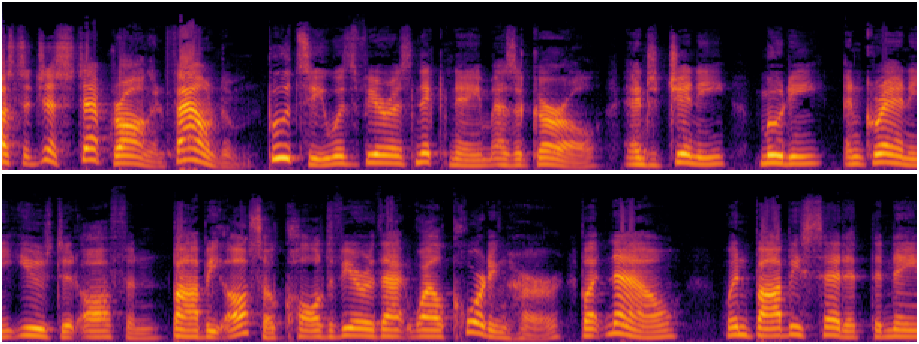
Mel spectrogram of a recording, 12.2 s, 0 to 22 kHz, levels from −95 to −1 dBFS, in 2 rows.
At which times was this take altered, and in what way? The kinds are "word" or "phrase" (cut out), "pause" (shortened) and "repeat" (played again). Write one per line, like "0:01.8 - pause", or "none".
0:01.7 - pause
0:04.1 - pause
0:07.2 - pause
0:09.9 - pause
